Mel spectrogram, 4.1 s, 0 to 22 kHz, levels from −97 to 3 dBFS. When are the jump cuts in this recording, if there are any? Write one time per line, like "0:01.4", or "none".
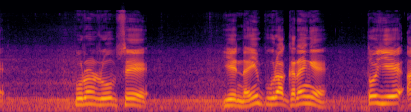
none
